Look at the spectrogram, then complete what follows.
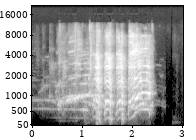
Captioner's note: applause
